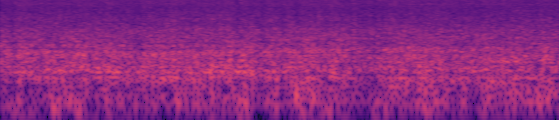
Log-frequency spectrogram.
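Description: Torrential rain pouring down steadily, a continuous even hiss.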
